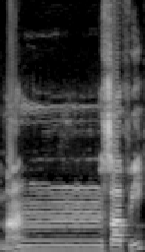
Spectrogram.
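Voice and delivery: "মান" hummed long on the n before "Safi"; nasal hold. Shown as a demonstration. Teacher modelling the nasal reading, "মান" held long. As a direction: sustain the n of "মান" through the nose. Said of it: "পরে আমরা নাকে আওয়াজ নিয়ে পড়বো".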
